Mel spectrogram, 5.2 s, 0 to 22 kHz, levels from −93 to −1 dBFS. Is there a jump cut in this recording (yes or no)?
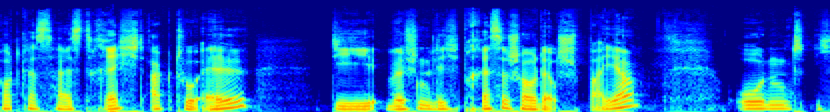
yes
